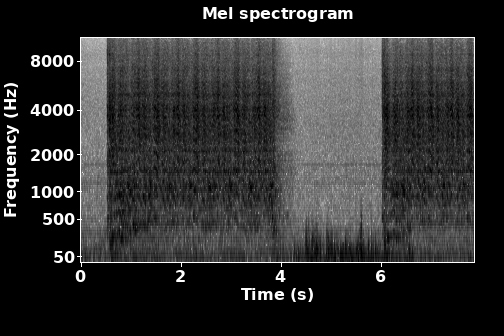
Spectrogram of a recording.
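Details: 1970 Chevy C10 with a 305 small-block V8, first start after replacing a bent pushrod and fitting new valve cover gaskets to cure a lifter tap or ticking noise. Cranks, catches, then runs smoothly with no ticking, good oil pressure, and firing on all cylinders; normal running.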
